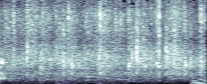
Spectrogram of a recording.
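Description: Congregation applauding: a steady patter of many hand claps.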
